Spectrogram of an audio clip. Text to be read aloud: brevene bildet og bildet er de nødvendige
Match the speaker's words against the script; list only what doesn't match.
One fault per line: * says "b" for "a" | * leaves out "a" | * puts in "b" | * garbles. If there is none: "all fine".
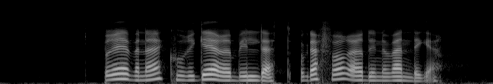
* puts in "korrigerer"
* says "derfor" for "bildet"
